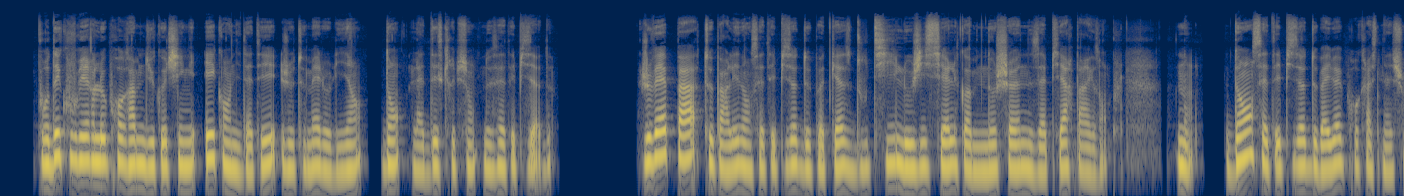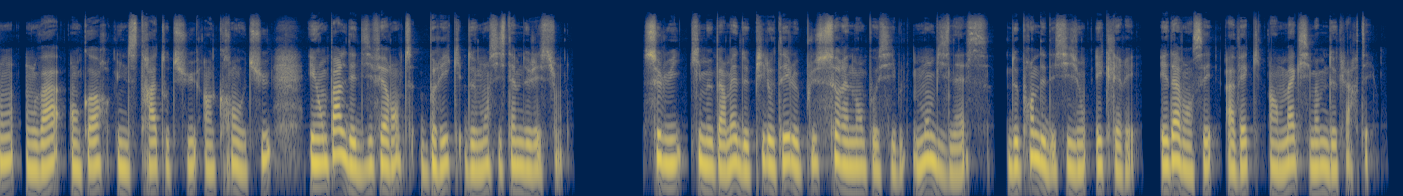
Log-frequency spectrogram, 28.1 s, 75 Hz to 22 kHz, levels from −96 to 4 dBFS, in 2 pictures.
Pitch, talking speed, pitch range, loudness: 180 Hz, 190 wpm, 170-195 Hz, -19 LUFS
